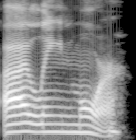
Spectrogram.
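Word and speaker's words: Eilean Mòr: It's the island's name is pronounced Eileen Moore. Eileen Moore. Eileen Moore. I'm gonna Okay, go so back now and I see it. I lean more.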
